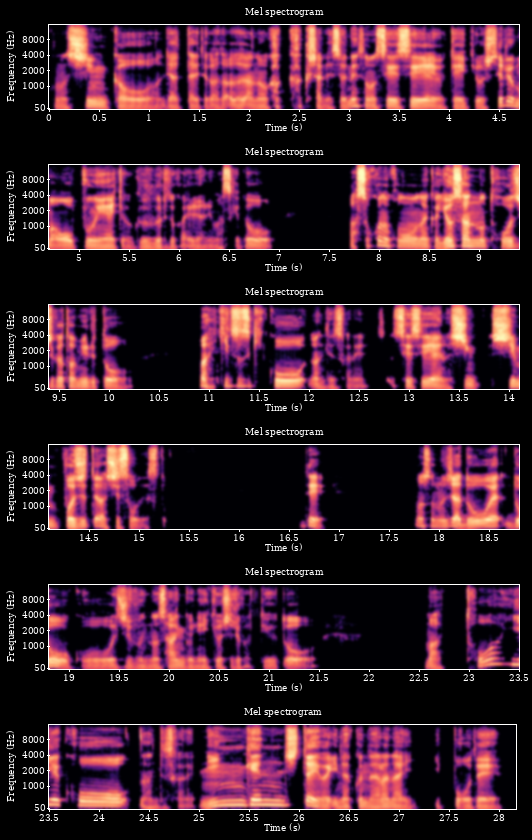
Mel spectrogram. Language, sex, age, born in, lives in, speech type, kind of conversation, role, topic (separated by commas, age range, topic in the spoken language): Japanese, male, 30-34, Japan, Japan, conversation, advice, user, 将来の選択肢を整理して分かりやすくする方法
